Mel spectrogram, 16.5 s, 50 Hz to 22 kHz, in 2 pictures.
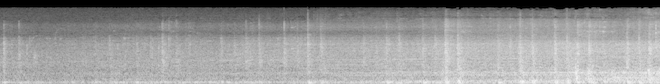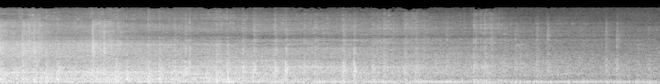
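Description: Ohmi Railway 800-series two-car electric train (802F) passing by, its wheels clicking over the rail joints. It grows louder, is loudest about eight to eleven seconds in as it goes past, then fades as it moves away.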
